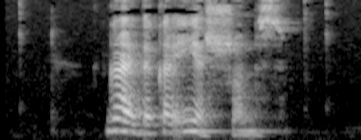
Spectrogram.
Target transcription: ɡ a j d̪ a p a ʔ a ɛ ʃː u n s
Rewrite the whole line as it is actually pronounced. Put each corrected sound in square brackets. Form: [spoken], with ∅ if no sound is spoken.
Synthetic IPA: ɡ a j d̪ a [k] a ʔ [i] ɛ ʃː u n s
